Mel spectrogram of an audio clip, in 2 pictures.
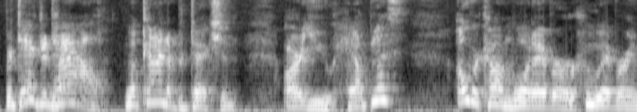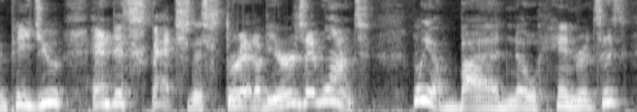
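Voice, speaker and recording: A man's voice: high voice, very animated, slow, pitched above the performer's own voice, heavily acted. A man voicing a pompous, impatient demon sublord, weary and scornful, in a storybook reading.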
